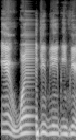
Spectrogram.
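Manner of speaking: put-on, slow, drawn-out, dopey mocking voice. Describing how he mocks people in his chat, the speaker does a stupid mocking voice. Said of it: "He always puts on a stupid voice for them".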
